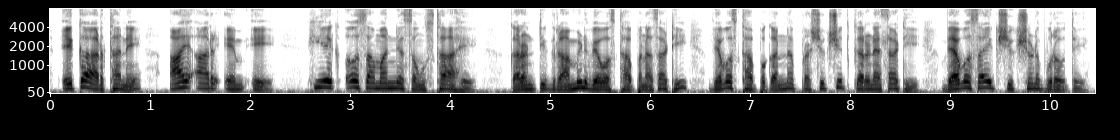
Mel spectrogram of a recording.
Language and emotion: Marathi, neutral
